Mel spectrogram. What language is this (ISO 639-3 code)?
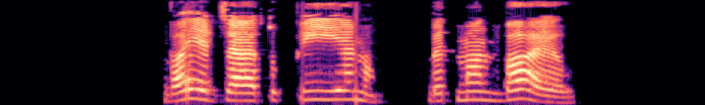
lav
